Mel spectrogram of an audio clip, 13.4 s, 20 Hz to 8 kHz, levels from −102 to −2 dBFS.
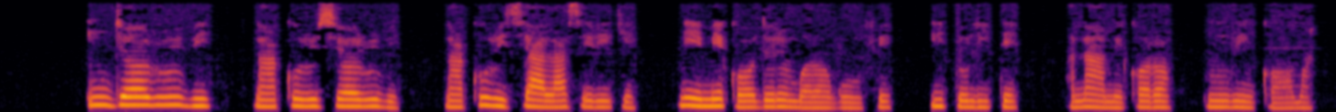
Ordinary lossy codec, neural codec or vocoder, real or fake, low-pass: MP3, 32 kbps; none; real; 7.2 kHz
